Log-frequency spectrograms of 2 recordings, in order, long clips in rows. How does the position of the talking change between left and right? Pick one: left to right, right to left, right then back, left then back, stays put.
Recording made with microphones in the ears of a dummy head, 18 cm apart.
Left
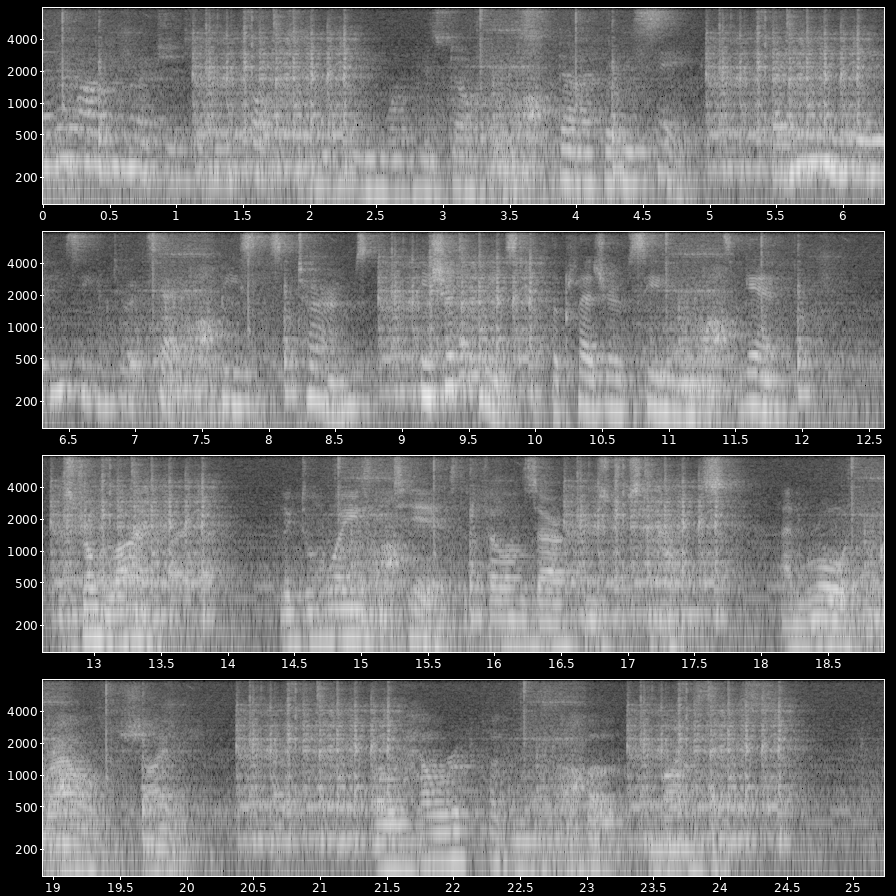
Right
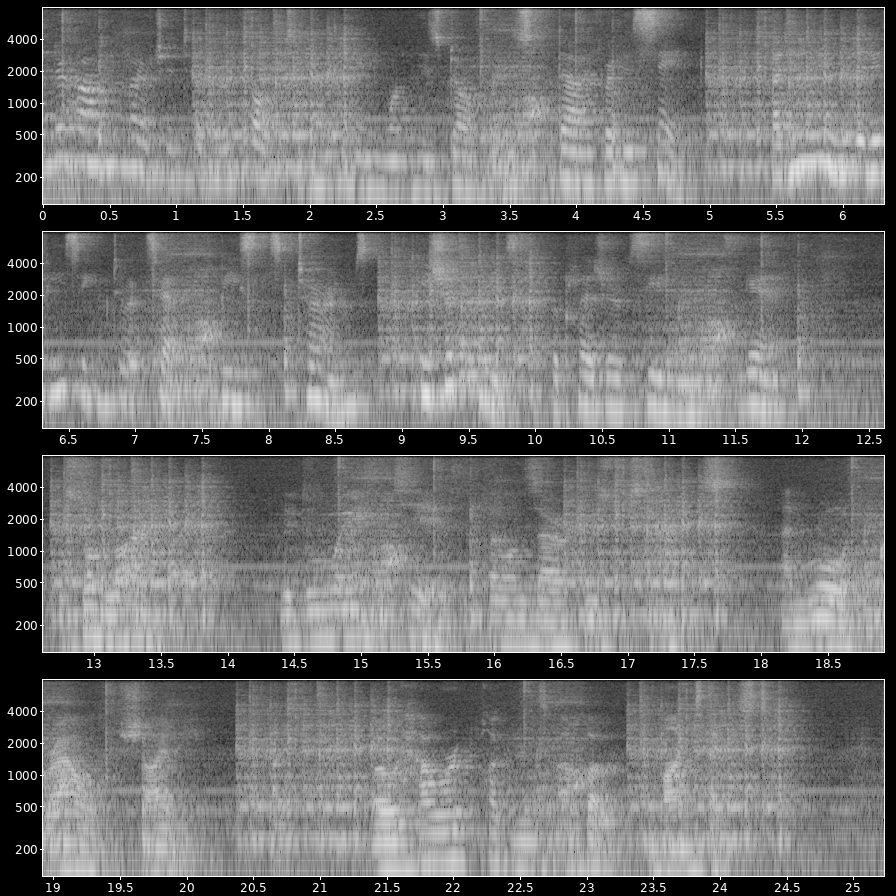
left then back.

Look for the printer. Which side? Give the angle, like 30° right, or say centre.
20° left.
